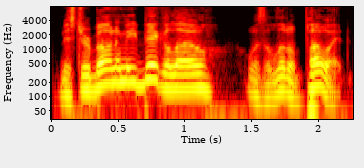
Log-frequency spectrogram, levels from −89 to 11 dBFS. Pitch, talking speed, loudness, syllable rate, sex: 140 Hz, 185 wpm, -16 LUFS, 6.5 syllables/s, male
